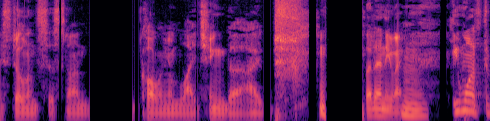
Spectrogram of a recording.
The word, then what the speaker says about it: Lai Ching-te: And we'll go from Tsai Ing-wen to, is it Lai Ching-te, is how you say his name?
